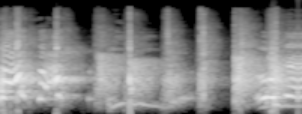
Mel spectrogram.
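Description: A lone person claps about five times in an uneven rhythm, each sharp slap distinct, while laughter and some vocal sounds run underneath and between the claps.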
